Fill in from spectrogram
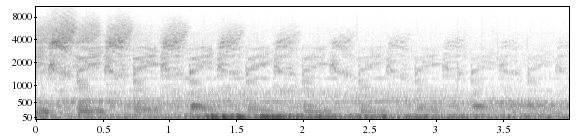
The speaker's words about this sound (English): It'll show you you're alive. and listen to this fat bass that will send the blood coursing through your veins.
